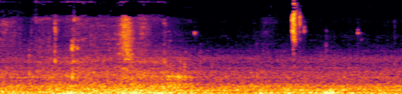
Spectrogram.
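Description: Faint sipping and mouth sounds from drinking a frozen slush through a straw, with a few soft clicks, over the steady low hum of a car's air conditioning.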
